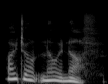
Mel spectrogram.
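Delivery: very high woman's character voice; Kate's voice. A narrator's reading. Kate answers eager young Mirabal, very high voice. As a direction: answer in a voice pitched right up high.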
